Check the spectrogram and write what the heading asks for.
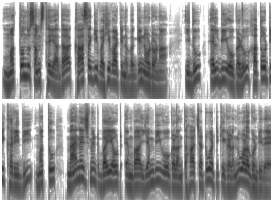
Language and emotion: Kannada, neutral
